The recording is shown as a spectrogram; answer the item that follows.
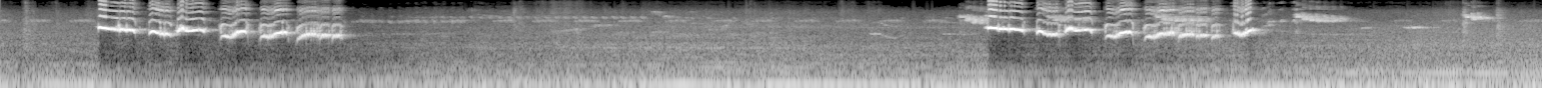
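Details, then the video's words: Orange-headed thrush delivering a master song used to settle home-kept birds: two separated phrases of rapid, rich whistled warbling, each about two seconds, with quiet intervals of low mechanical hum and a few faint chirps. "Menstabilkan Burung ANIS MERAH Dirumah Baik EMOSI & Birahi dengan Mendengarkan Kicauan Masteran ini"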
